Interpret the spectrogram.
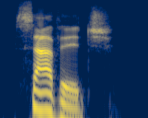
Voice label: "savage", english spelling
